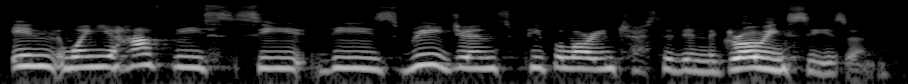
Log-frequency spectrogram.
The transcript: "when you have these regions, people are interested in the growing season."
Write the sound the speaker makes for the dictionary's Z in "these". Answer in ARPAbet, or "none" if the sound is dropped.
Z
